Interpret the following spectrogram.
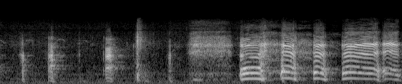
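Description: A man laughing. Soft chuckles die away over the first second or so, then two louder, drawn-out peals of laughter come in the second half.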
